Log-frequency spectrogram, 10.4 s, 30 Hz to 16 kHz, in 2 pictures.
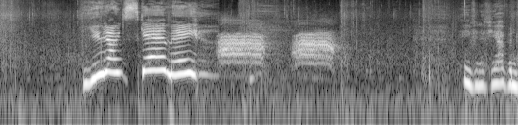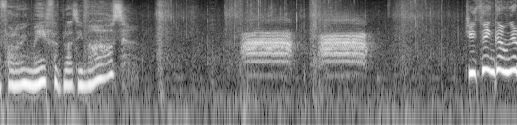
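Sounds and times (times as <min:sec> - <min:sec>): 
speech: 0:00.8 - 0:02.5, 0:04.6 - 0:06.7, 0:09.8 - 0:10.3
crow cawing in a forest: 0:02.1 - 0:04.5, 0:07.4 - 0:09.4.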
